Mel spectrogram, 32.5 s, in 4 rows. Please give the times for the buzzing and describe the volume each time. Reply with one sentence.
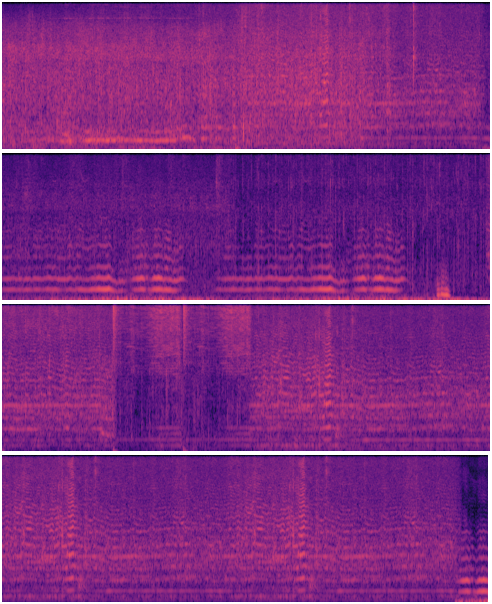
You can hear the buzzing from 0.0 to 32.4 s, at a steady volume.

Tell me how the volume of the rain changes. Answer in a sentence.
The loudness of the rain goes down.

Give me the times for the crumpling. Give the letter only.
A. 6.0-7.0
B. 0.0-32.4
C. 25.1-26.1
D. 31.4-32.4
A.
